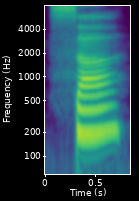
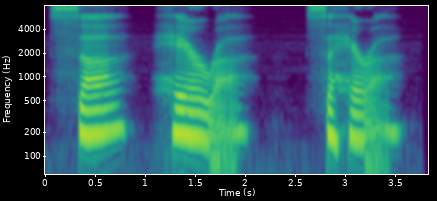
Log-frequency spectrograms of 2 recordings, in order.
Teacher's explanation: 3 syllables with the stress on the second.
